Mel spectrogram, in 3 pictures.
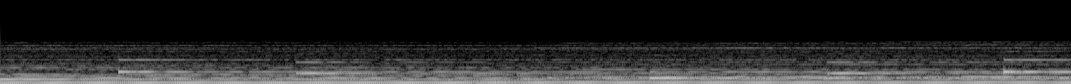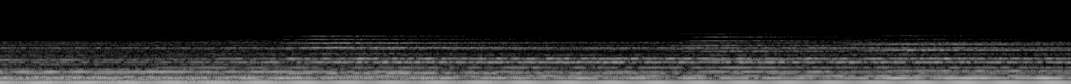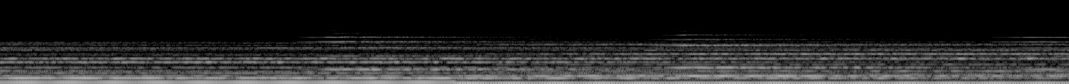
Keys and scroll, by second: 26.9 space, 28.3 space.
